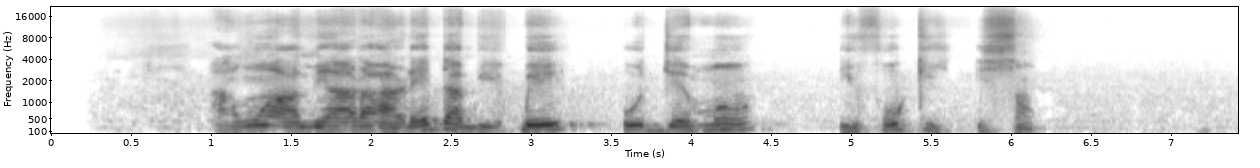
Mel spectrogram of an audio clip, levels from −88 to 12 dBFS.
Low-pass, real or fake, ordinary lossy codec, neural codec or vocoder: none; fake; none; autoencoder, 48 kHz, 128 numbers a frame, DAC-VAE, trained on Japanese speech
